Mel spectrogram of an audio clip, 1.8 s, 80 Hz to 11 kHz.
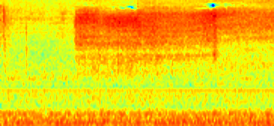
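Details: Closed in-line endotracheal suctioning in an ICU ventilated patient after injecting 5 mL into the tube: a steady rushing hiss of suction starts abruptly and continues.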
